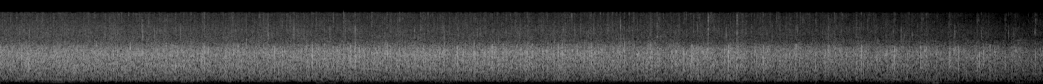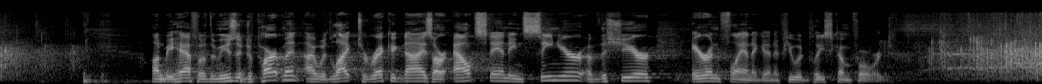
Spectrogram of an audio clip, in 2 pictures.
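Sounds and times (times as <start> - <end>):
audience applause for a student's mathematics award: 0.0 - 11.3, 19.6 - 20.8
speech: 12.0 - 19.5.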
